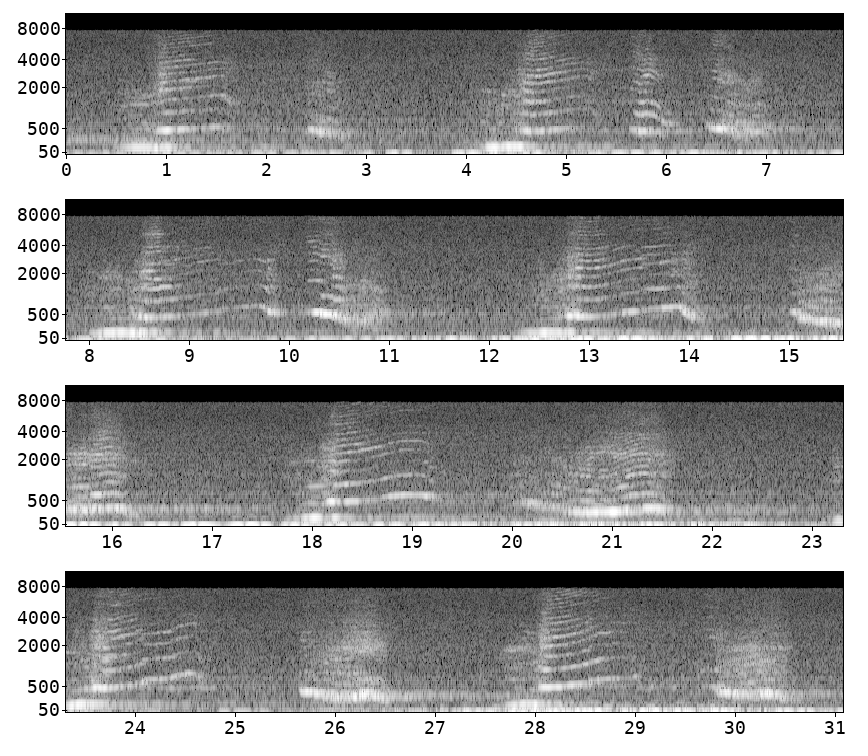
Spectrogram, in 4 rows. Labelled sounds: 0.6	1.8	humpback whale, 0.90 to 6.9 kHz
4.5	6.0	humpback whale, 0.80 to 4.4 kHz
6.5	6.8	humpback whale, 2.2 to 2.6 kHz
8.1	9.9	humpback whale, 0.80 to 5.4 kHz
10.2	10.6	humpback whale, 0.86 to 3.4 kHz
12.8	13.9	humpback whale, 0.86 to 4.1 kHz
15.5	16.2	humpback whale, 0.96 to 3.5 kHz
18.1	19.2	humpback whale, 0.90 to 6.6 kHz
20.8	21.5	humpback whale, 0.80 to 3.5 kHz
23.2	25.0	humpback whale, 0.80 to 5.6 kHz
26.0	26.6	humpback whale, 1.6 to 2.2 kHz
27.7	28.9	humpback whale, 0.93 to 7.4 kHz
29.6	30.2	humpback whale, 0.80 to 2.1 kHz

